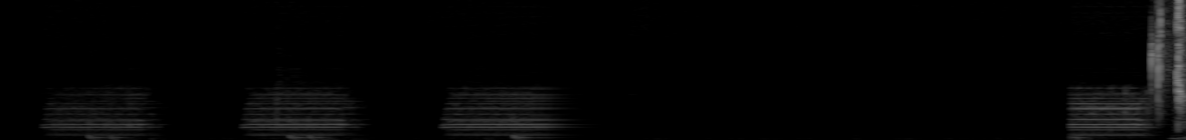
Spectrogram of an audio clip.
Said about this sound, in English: Please excuse the beeping in the background.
